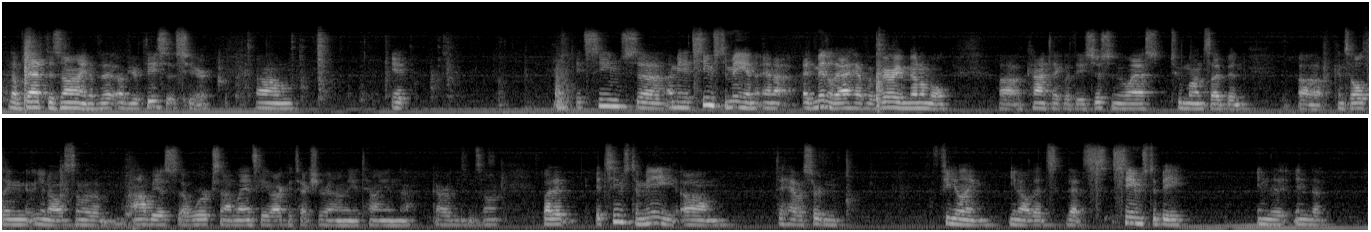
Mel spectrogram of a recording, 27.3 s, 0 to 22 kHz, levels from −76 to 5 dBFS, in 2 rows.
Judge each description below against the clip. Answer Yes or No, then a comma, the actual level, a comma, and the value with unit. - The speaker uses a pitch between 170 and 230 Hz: No, low, 135 Hz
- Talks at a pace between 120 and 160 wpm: No, average, 190 wpm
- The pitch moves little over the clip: No, average, 3.4 semitones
